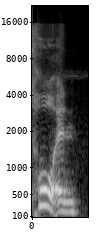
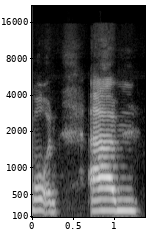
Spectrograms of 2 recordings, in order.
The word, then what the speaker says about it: Houghton: Because you said it was Houghton," and she went, "Well, no, it's Houghton. I say it in the book. It's a northern thing, but it's definitely Houghton."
